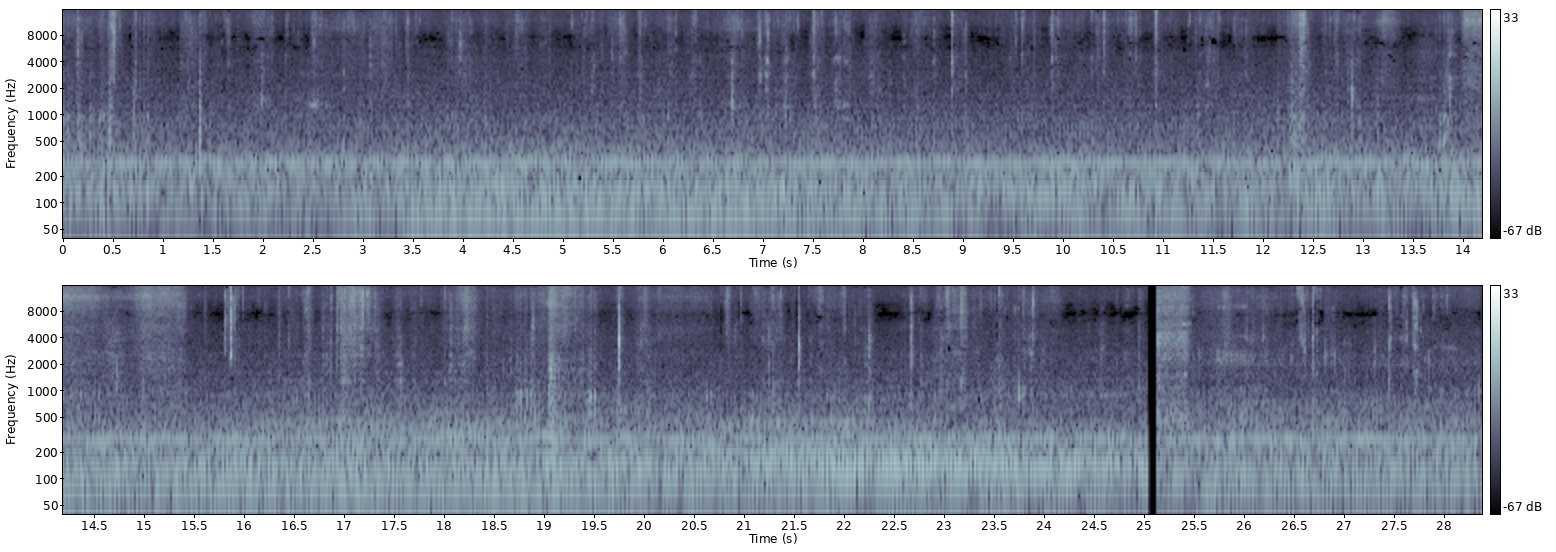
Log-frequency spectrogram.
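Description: Close-up chewing and biting of pizza, with small crunches and wet mouth clicks, over a steady low hum inside a car.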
